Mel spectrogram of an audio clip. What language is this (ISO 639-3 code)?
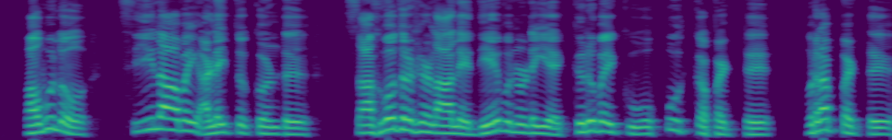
tam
